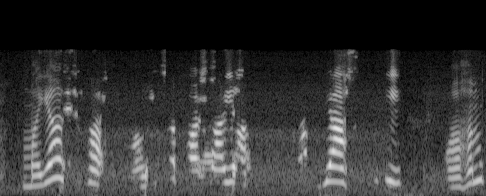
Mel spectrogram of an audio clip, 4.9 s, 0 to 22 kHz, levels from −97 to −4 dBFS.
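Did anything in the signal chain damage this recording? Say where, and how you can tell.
Yes, in the call processing. The other side's voice is leaking through at 0.00–0.06, 0.58–1.68, 2.00–3.48 and 4.24–4.36 s, peaking about 15 dB below the talker. That's likely loudspeaker echo the canceller didn't fully remove.

There's also speech suppressed in double talk. The talker dips at 0.61–2.53, 2.87–3.93 and 4.42–4.51 s, by roughly 30 dB at worst, likely because the canceller ducked everything during overlap.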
